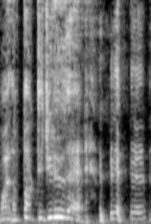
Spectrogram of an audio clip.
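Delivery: high, loud, slow laughing yell; angry yell, laughing. Retold or imitated. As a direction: yell it through laughter at a friend. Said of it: "And he's like".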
